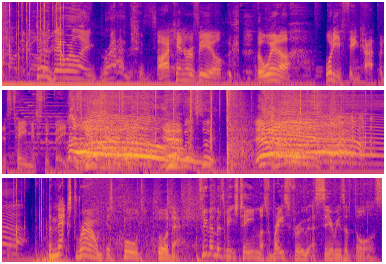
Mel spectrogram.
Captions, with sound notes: - Dude, they were like grabbing me. - I can reveal the winner. What do you think happened? It's team Mr. Beast. - Let's go! [contestants cheering] - USA! [confetti popping] [contestants cheering] - The next round is called DoorDash. - Two members of each team must race through a series of doors.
